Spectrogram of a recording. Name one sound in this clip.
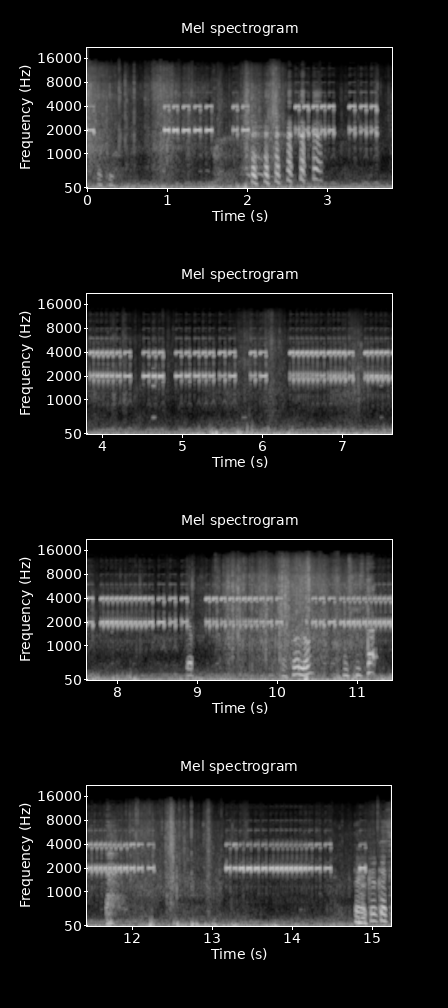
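A handheld pinpointer beeps rapidly and repeatedly over loose soil.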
